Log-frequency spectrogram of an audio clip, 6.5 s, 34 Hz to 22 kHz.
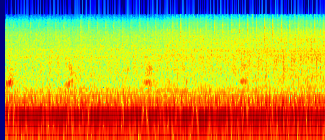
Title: Z1300 Troublesooting - Ticking Sound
